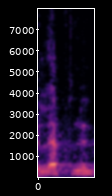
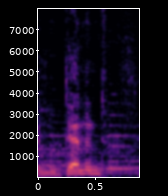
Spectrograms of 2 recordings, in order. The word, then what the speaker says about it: lieutenant: Lieutenant Colonel Tulsi gabard we say leftenant the Americans say Lieutenant a 21-year military veteran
